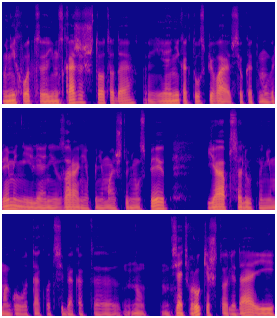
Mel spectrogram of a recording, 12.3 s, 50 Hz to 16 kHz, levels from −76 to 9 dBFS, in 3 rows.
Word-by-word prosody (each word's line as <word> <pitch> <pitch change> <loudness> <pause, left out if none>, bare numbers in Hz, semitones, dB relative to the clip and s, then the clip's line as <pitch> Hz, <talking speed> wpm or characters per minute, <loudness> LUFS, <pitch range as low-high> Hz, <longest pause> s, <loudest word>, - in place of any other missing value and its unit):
у 85 - 0
них 95 +3 +3
вот 85 0 +1
им 80 +1 +3
скажешь 115 +7 +4
что-то, 100 -2 -1
да, 95 +4 -1 0.2
и 75 +2 -4
они 85 +2 +4
как-то 85 -2 -3
успевают 80 -4 +2
всё - - -6
к - - -16
этому 75 -1 -4
времени 95 +1 +1
или 75 -1 0
они 75 -1 0
заранее 75 -2 +1
понимают, 75 -1 -4
что 75 +2 -6
не 75 0 -2
успеют. 110 +10 +2 0.6
Я 85 +3 +7
абсолютно 80 -4 -1
не 70 0 -3
могу 70 -1 -4
вот 65 +1 -7
так 70 - -8
вот - - -10
себя - - -5
как-то, 60 +2 -8
ну, 70 -5 -6 0.2
м, 70 +3 -10
взять - - +2
в - - -12
руки - - +4
что 75 - -4
ли, 70 0 -4
да, 85 +5 +4
и 75 0 +2
80 Hz, 195 wpm, -25 LUFS, 70-90 Hz, 0.6 s, Я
